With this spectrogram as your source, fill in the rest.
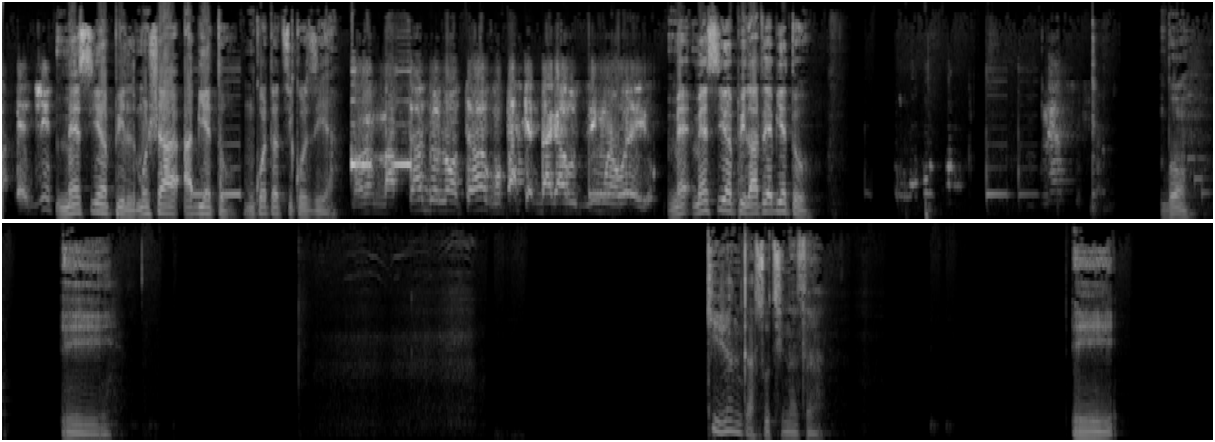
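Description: A man speaks with animation over a phone line, in bursts with long pauses.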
